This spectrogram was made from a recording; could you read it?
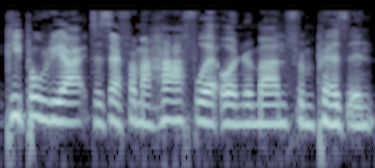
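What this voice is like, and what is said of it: Non-posh regional accent. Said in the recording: “you can get away with anything if you have a posh accent... because of this accent”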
